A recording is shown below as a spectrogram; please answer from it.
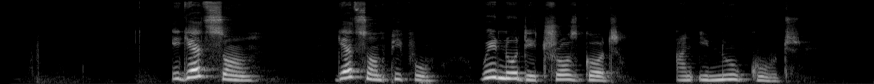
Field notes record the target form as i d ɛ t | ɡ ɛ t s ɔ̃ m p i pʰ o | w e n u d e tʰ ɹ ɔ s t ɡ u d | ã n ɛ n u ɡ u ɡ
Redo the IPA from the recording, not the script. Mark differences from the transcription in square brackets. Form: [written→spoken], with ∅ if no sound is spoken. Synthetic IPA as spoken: i [d→ɡ] ɛ t | ɡ ɛ t s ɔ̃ m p i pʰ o | w e n [u→o] d e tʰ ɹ ɔ s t ɡ [u→ɔ] d | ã n [ɛ→i] n [u→o] ɡ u [ɡ→d]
